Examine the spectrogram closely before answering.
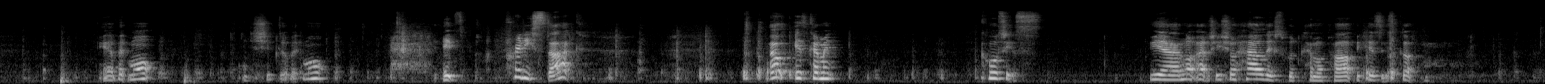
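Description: A middle-aged woman talks calmly and close by.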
